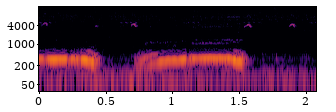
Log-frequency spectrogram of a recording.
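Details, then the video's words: Wild pigeon chick in Israel, its father feeding it, whines twice. A short level squeal is followed by a longer one that rises and then cuts off sharply. "Pigeon Dad feeds his cute tiny baby"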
